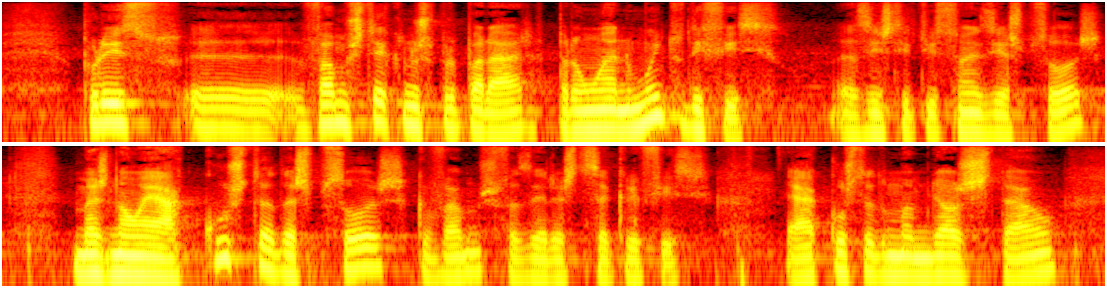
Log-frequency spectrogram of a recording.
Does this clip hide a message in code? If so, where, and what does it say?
No.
